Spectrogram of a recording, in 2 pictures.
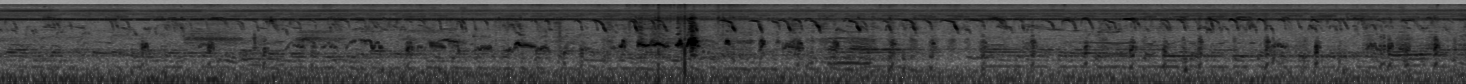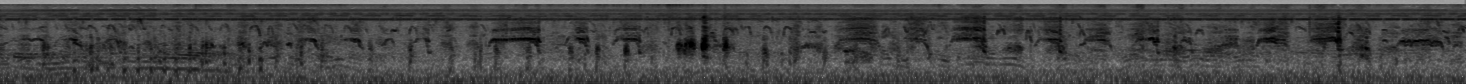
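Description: Free-ranging chickens clucking and calling in short scattered calls, with roosters among them. A steady high drone runs underneath.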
